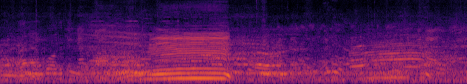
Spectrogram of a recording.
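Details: Tame cattle lowing at an animal trading market: one strong, drawn-out moo bending downward at its end, followed by a quieter, shorter moo amid general market background noise.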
